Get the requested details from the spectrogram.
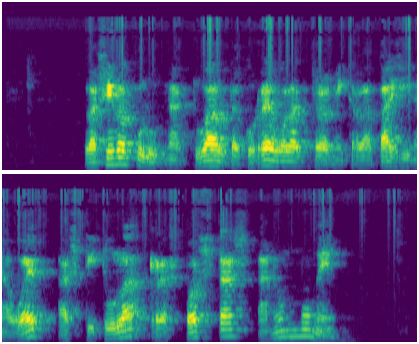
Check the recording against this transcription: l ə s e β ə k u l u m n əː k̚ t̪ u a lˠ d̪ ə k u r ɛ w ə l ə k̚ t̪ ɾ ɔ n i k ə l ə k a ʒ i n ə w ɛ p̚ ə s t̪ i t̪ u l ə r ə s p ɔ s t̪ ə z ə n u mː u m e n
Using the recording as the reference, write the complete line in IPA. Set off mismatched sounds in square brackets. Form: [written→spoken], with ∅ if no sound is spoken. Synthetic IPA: l ə s e β ə k u l u m n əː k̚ t̪ u a lˠ d̪ ə k u r ɛ w ə l ə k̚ t̪ ɾ ɔ n i k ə l ə [k→p] a ʒ i n ə w ɛ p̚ ə s t̪ i t̪ u l ə r ə s p ɔ s t̪ ə z ə n u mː u m e n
